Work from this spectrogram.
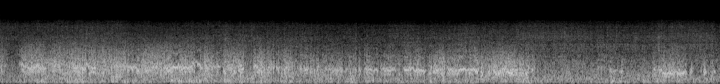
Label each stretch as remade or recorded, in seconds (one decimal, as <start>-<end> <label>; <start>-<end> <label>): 0.0-7.2 recorded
